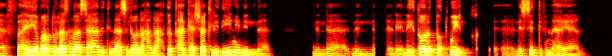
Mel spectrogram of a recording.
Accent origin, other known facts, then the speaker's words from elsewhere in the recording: Egypt; first language Egyptian Arabic; العاميه المصريه، يعني ملهاش حتى دخل باللغه العربيه الفصحى اللي هم بيحاولوا يسوقوها لنا كلغه ام. احنا لغتنا الام هي اللغه العاميه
